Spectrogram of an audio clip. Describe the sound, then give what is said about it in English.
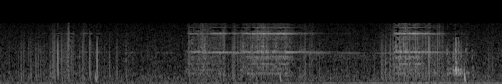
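A telephone rings in two short bursts of bright, metallic trilling, separated by a brief pause, with faint background hiss and no voices. “Almost at once, the telephone rang.”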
